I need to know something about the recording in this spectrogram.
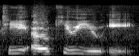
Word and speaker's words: toque: FYI, everybody who has a problem pronouncing T-O-Q-U-E. It's toque. It's toque. I'm from Canada. We say it all the time. It's a toque.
